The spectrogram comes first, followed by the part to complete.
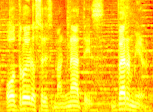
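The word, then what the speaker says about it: Vermeer: de los tres magnates vermier que en realidad Así como se pronuncia Así que a partir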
